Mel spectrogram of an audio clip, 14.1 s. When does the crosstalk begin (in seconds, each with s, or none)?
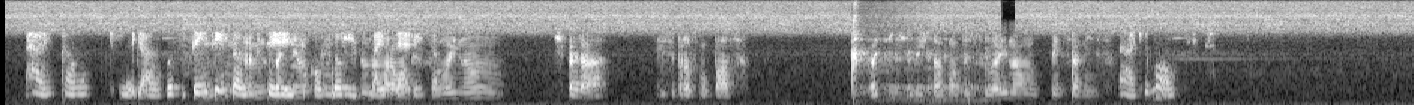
1.8 s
